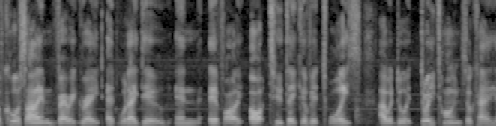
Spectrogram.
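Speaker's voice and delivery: attempted put-on British accent. Asked to do one, the speaker gives an attempted British accent. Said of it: "Can you do a British accent?".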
